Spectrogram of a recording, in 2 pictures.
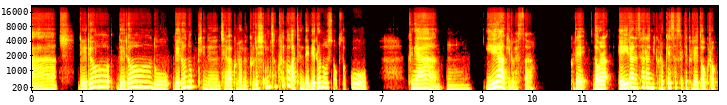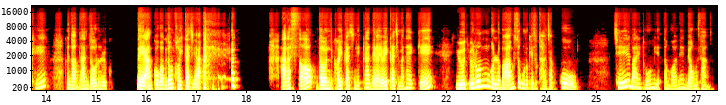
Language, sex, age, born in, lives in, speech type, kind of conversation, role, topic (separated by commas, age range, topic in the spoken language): Korean, female, 40-44, South Korea, South Korea, conversation, podcast, guest, 버티기 힘들 때 마음을 어떻게 다잡으시나요?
